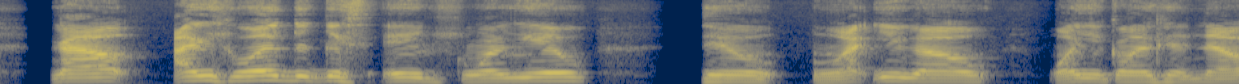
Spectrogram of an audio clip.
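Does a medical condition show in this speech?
Yes: cerebral palsy.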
